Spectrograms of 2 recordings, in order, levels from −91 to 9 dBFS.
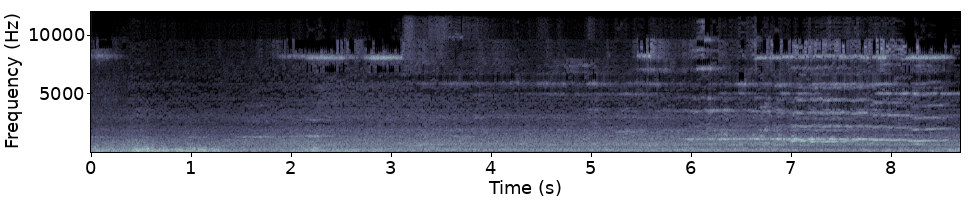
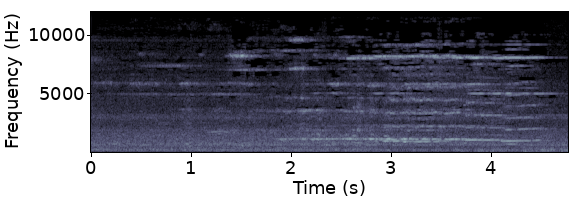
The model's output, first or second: first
